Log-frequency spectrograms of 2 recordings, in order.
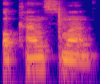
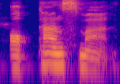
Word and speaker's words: Okansman: By the way, the name is pronounced Okansman. Okansman, great.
